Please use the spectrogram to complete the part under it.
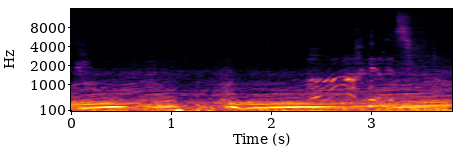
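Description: A 2017 VW Golf R with a 6-speed manual transmission drives along, its engine humming steadily with pitch shifts as it pulls through gears, heard from inside under a person talking.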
